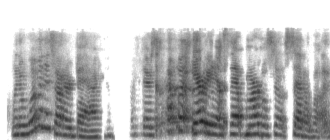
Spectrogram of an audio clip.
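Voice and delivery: ordinary talk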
